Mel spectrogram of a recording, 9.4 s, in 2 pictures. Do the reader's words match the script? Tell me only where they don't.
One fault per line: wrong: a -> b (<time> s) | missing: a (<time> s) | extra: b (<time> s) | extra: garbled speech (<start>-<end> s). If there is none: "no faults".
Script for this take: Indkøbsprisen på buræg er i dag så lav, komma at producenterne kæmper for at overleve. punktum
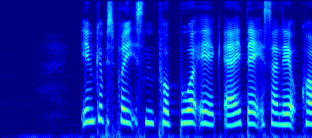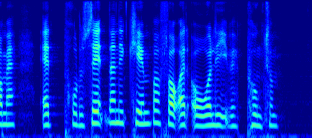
no faults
